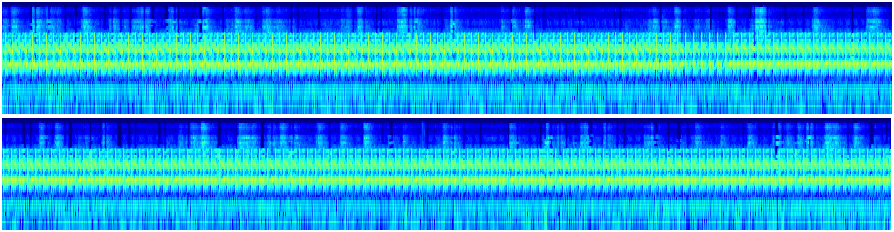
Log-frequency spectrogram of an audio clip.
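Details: MRI scanner noise: loud, steady, rapidly repeating buzzing drone, the normal noise of a scan.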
